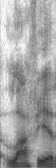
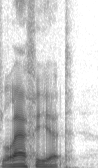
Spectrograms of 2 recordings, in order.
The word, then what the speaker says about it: Lafayette: So I've always had the pronunciation thing with my hometown. So not Versailles, Versailles, Lafayette. Yeah. – That's right. Yeah. Well, I was in Louisiana and it was Lafayette.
